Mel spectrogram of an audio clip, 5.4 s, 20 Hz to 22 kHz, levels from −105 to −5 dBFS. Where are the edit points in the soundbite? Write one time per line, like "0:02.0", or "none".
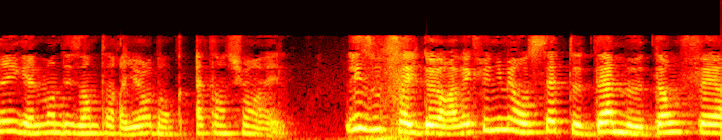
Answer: none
